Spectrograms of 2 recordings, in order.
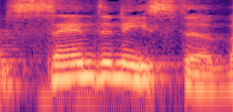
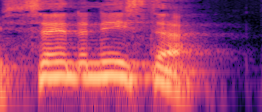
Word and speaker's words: Sandinista: We're going to regard Sandinista by The Clash. – You said it properly. Sandinista. – It has an exclamation mark at the end. – You have to say Sandinista.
